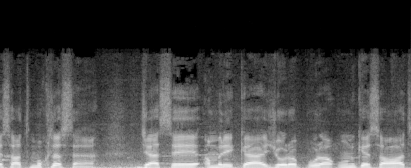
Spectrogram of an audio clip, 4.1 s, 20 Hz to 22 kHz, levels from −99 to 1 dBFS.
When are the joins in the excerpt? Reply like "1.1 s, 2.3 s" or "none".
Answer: none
